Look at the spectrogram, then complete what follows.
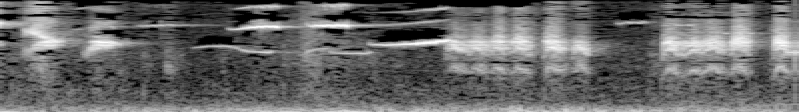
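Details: Sooty-headed bulbul singing as a lure for wild birds: clear high whistled slurs and level notes, then dense buzzy rattling chatter in two bursts near the end.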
